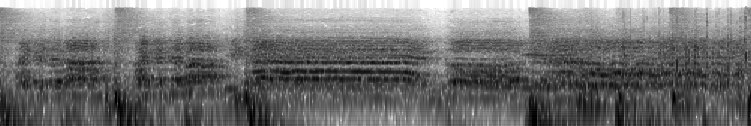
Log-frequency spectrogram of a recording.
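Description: A men's carnival choir singing the closing phrase of a pasodoble in full chords, over Spanish guitars. Drum strikes punctuate it about once a second, and a long chord is held near the middle.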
